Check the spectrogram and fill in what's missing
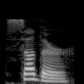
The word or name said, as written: suther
